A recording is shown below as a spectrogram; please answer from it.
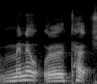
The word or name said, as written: mining'-wiltuch'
